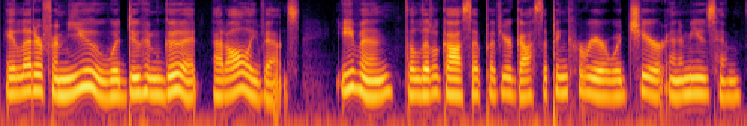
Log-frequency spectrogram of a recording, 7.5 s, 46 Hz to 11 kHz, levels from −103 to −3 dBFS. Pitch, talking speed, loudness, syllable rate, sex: 190 Hz, 195 wpm, -18 LUFS, 5.0 syllables/s, female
